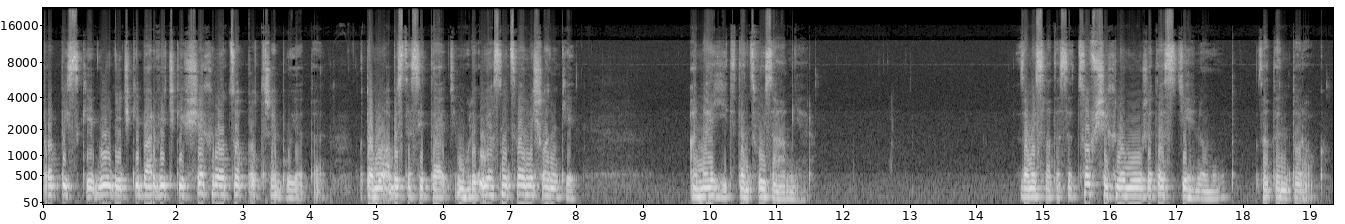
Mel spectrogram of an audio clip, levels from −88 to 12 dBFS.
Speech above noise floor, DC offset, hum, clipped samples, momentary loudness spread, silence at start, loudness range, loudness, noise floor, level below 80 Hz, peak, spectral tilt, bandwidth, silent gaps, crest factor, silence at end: 31 dB; under 0.1%; none; 9%; 12 LU; 0 s; 6 LU; -6 LUFS; -38 dBFS; -36 dBFS; 0 dBFS; -4.5 dB/octave; over 20 kHz; none; 8 dB; 0.1 s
